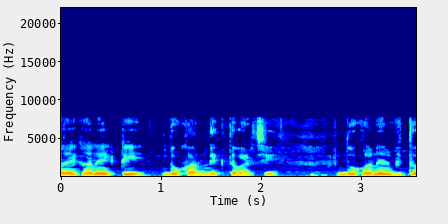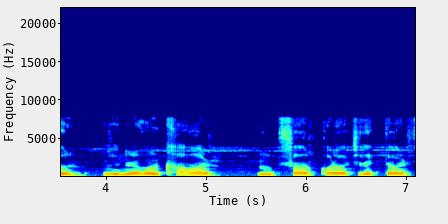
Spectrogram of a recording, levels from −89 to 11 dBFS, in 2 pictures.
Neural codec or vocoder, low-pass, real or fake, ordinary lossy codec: none; none; real; none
